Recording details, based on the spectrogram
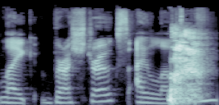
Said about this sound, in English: Bless you. Bless you.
